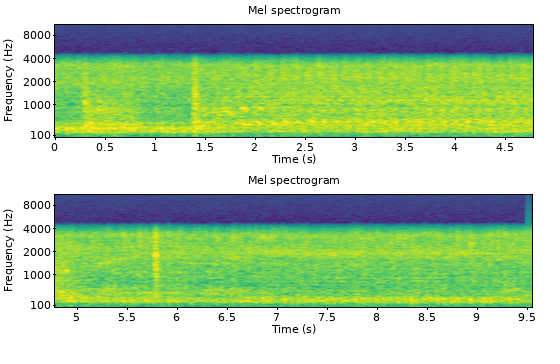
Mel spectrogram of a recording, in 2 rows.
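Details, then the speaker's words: Engine at 1,863 hours, battery boosted, turns and stumbles unevenly for several seconds without catching; hard start, owner suspects fuel is not getting up to the engine. "no oh [Music] no fuel's not getting up to it"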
